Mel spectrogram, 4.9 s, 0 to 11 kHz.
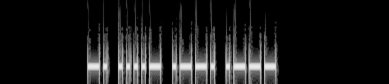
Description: Morse code, heard as a keyed tone, about 25 wpm, 700 Hz. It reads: N4PJ
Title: Call Signs - 25wpm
